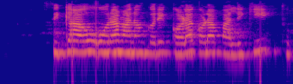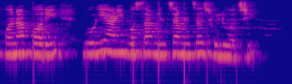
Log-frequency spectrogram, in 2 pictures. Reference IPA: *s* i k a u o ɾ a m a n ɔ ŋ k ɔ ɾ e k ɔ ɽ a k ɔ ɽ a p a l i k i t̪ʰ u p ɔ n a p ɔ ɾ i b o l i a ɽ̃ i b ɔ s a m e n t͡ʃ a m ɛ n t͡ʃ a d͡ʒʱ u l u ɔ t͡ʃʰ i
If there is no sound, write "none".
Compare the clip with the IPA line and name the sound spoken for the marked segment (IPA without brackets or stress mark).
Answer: s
